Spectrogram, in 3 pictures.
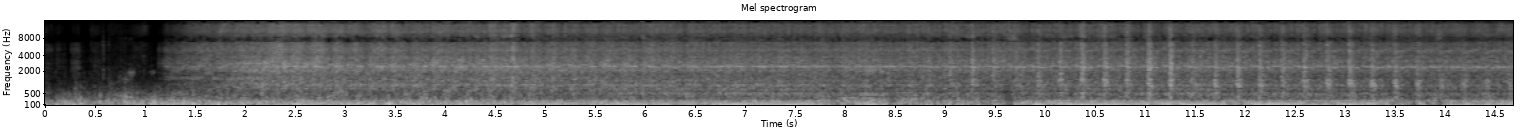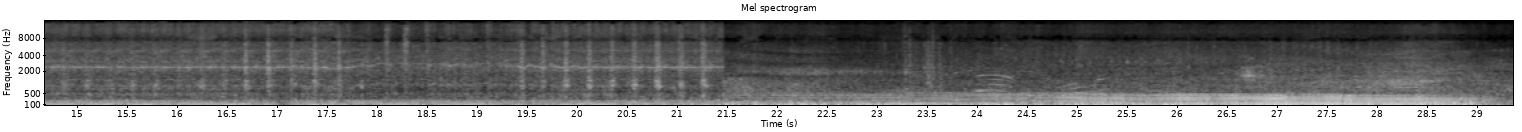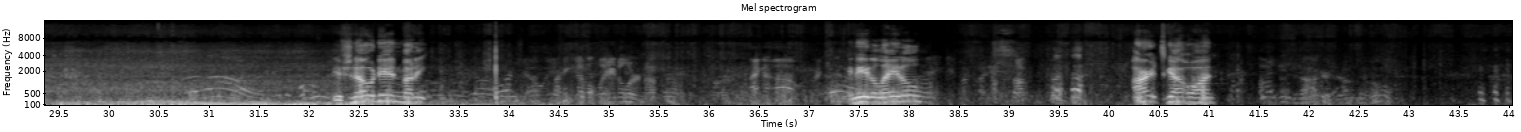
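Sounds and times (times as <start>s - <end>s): vehicle engine running: 0.8s - 35.4s
high whine: 14.4s - 29.8s.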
